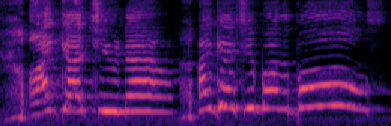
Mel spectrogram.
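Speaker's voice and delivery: booming, spelled out, very high, very slow. Acting out what a girl secretly says when proposed to: extra loud imitation. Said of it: "I say that extra loud".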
